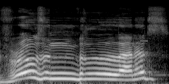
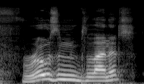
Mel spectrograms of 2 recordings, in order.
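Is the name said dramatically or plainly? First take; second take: dramatically; plainly. First: It is said in an exaggerated, dramatic voice. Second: It is said in a plain, ordinary voice. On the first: "I don't know why I always want to say it that way" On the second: "which I will refrain from saying dramatically"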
